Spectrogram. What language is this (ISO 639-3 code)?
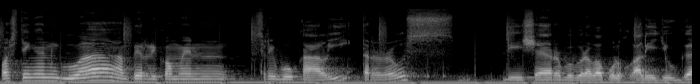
ind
